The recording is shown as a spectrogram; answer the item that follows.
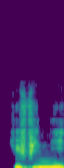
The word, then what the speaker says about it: finis: So, please do not pronounce those S's and T's at the end, okay?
